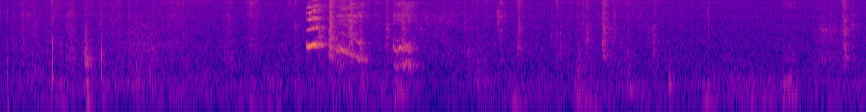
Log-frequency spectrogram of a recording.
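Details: Puppies: one brief, high, sharp yelp-like squeal about a third of the way in, then a shorter whine a moment later, with faint scattered clicks and scratching throughout.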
